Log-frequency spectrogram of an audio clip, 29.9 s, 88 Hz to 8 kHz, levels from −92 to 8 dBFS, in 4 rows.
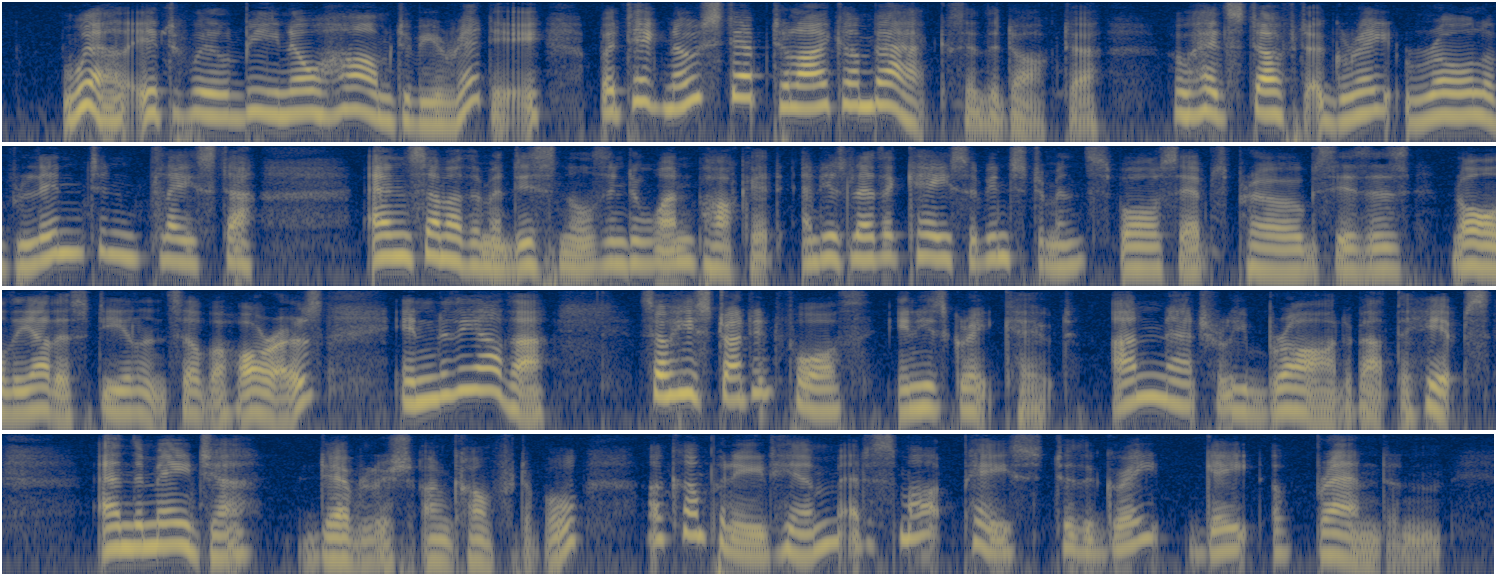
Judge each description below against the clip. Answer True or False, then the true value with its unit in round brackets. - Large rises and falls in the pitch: True (6.1 semitones)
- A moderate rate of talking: True (175 wpm)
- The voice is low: False (210 Hz)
